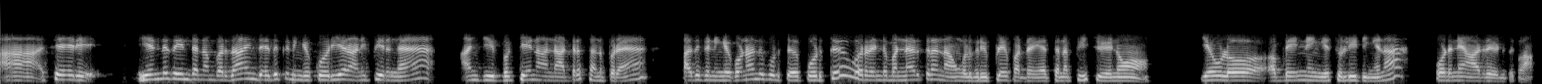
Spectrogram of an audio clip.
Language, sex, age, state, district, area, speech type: Tamil, female, 60+, Tamil Nadu, Perambalur, rural, conversation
